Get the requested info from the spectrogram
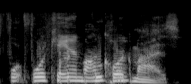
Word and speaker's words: Korkmaz: Are they really going to play, how do you say his name? Korkmaz? – Korkmaz.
